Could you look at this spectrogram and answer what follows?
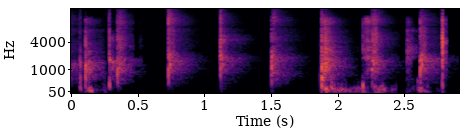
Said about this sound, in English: I don't know if you can hear that. It doesn't look like it was activating from my clap, but I was clapping.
